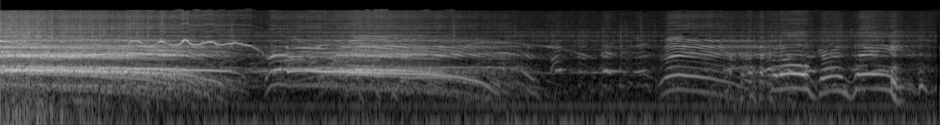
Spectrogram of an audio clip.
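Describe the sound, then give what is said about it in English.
A large crowd in Guernsey cheers the troops as they start their march through the town, many overlapping shouts and rising whoops, the roar easing after a few seconds into scattered high-pitched yells and calls. “We've just landed here, and you can hear the people cheering the troops as they start on their march through the town.”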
